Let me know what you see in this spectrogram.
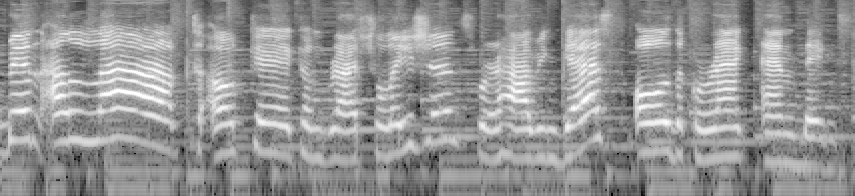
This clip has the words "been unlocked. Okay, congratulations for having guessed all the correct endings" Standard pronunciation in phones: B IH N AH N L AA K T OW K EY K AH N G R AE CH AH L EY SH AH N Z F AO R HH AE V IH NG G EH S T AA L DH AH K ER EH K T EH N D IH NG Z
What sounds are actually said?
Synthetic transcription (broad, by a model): B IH N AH L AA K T OW K EY K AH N G R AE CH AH L EY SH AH N S F AO R HH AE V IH NG G EH S T AA L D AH K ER EH K T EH N D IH NG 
